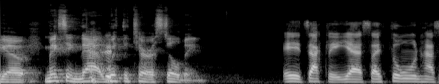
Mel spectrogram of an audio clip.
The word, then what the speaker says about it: pterostilbene: I think it's pronounced pterostilbene. Right. So it's got a P on the front of it that's silent.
